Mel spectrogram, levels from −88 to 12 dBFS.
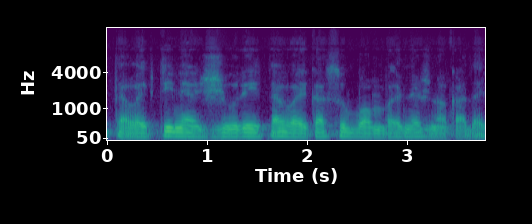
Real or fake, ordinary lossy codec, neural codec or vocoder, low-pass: real; Opus, 16 kbps; none; 14.4 kHz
